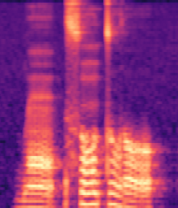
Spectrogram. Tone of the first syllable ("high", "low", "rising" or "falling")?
low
